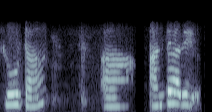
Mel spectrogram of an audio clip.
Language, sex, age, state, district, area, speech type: Telugu, female, 18-30, Andhra Pradesh, Bapatla, urban, conversation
